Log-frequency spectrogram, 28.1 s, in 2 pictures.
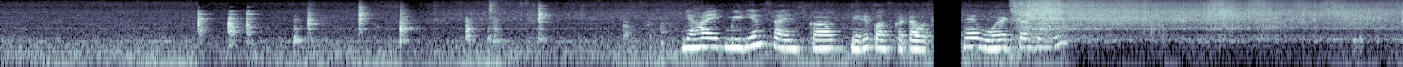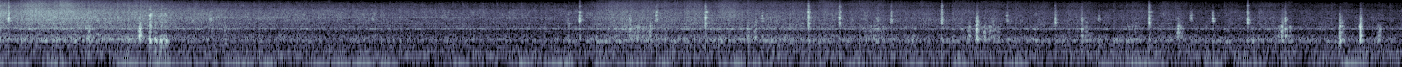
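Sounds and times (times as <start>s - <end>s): vegetables sizzling in hot oil: 0.0s - 8.2s, 9.6s - 28.0s
wooden spoon scraping a pot: 19.8s - 28.0s.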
